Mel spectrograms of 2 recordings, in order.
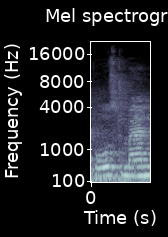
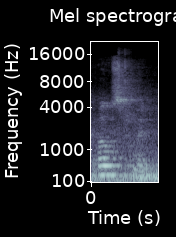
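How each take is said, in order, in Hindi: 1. अंतिम अक्षर में पूर्ण स्वर है। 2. अंतिम अक्षर में कमज़ोर, हल्का स्वर है। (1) "पोस्टमैन नहीं होता है" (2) "सफिक्स को हमेशा कम मतलब लेस प्रोनाउंस करो"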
